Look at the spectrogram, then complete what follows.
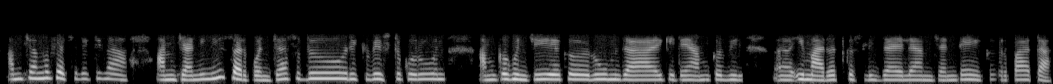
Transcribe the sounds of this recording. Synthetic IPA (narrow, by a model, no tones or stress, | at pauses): amt͡ɕəŋɡəfɛsiliʈinaamt͡ɕjaninisəɾpəɲt͡ɕjasud̪ʱːəɾikʋesʈkəɾuːna̰mkəɦuɲt͡ɕiekɾumd͡zajkit̪ɛ̃amkəʋiimaɾət̪kəsliːd͡zajleamt͡ɕjanit̪ɛ̃kəɾpaːt̪a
